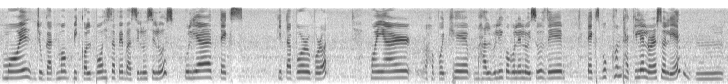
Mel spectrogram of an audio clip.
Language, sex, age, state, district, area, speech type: Assamese, female, 30-45, Assam, Jorhat, urban, spontaneous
